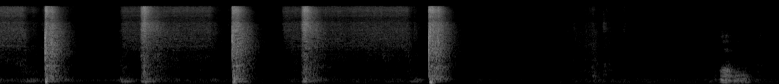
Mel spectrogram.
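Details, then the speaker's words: Ion lifter high-voltage supply: sharp snaps and steady airy hiss from corona discharge at the eighth stage of the six-stage multiplier output; dielectric grease applied to try to quiet it. "the eighth stage was actually having some Corona discharge so that's why you actually hear the hissing"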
